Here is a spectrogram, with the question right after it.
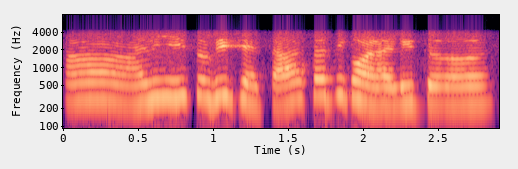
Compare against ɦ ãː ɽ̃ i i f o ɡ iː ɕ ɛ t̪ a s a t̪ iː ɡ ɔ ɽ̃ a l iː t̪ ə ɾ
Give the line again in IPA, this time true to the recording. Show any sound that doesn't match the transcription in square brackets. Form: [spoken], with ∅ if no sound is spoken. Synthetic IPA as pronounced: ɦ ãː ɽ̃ i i [s] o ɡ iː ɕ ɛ t̪ a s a t̪ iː [k] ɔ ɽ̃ a l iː t̪ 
